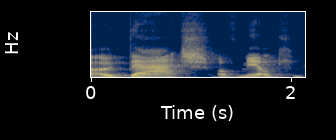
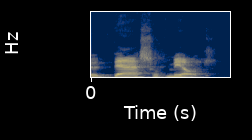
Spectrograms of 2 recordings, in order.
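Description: First: "dash" dragged out slowly; slow "a daash of milk"; overlong vowel. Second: "dash" with a quick short vowel. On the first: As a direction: stretch the vowel of "dash" wrongly. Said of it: "C'est pas a dash of milk". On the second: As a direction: keep "dash" short in "a dash of milk". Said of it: "c'est une voyelle courte". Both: Shown as a demonstration.

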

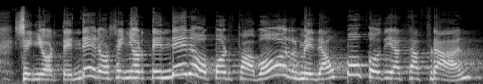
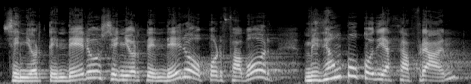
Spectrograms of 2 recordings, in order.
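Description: First: Shouting request. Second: Polite call, only a little raised; slightly raised voice. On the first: Garbancito shouts to the shopkeeper who saw nobody, high mock shout. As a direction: call out high to be noticed. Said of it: "Garbancito ya gritó". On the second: Garbancito asks the shopkeeper who didn't hear, slightly raised voice. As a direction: raise your voice a little to be heard. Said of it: "alzó un poco la voz". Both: A narrator's reading.

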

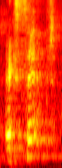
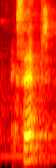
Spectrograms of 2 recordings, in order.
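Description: First: Accept? pitched high with a sharp rise; baffled rising question. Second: Said in the usual way. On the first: Acted. Rabbit repeating Bear's word, high and baffled. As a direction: squeak Accept? up high in disbelief. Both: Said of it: "said Rabbit".

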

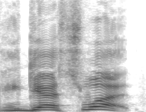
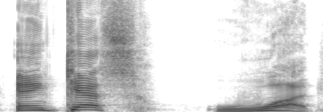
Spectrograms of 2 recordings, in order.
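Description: First: High, prompting teacher voice; imitating teacher. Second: Very slow, drawn-out GUESS WHAT, pitched up; imitating teacher. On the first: Health teacher announcing more to the class, high mock instructive voice. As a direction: pitch it up as a classroom lead-in. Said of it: "And she's like". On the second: Health teacher teasing the next revelation, very slow mock instructive voice. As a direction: stretch "guess what" into a long announcement. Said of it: "She says that".

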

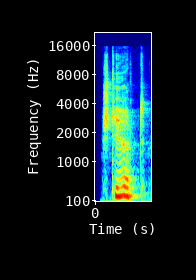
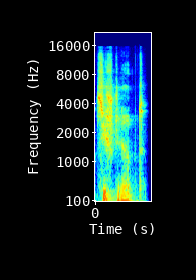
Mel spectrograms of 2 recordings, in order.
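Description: First: Put-on very high little child's voice; child's echo. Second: Low, subdued father's voice; lightly voiced dikegrave. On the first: Child repeats father's word, high little voice. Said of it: "wiederholte das Kind". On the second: Father tells child of the dying woman, low and subdued. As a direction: say it gently and lower. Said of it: "sagte der Deichgraf". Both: A narrator's reading.

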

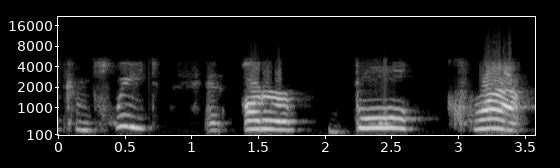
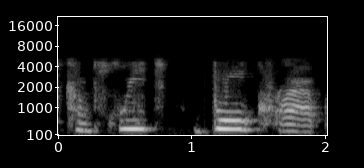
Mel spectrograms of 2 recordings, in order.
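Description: First: Bullcrap punched out louder, in two hard beats; drawn-out, weighty emphasis on bullcrap; stress on bullcrap. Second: Said in the usual way. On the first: Real, not acted. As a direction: hammer the word bullcrap with emphatic disgust. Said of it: "with a capital B".

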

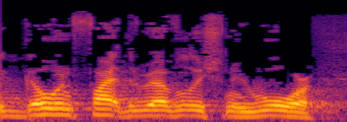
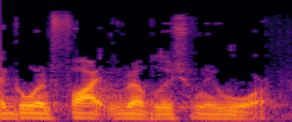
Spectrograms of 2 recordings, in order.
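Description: First: Said in the usual way. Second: Much lower, softer and fast, thrown away; low, limp battle cry. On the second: Retold or imitated. Dawes' ignored battle cry, low, soft and rushed. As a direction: let the rally call fall flat and mumbled.

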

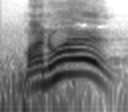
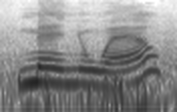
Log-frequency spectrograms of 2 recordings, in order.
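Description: First: "Manuel" loud and high as mahn-WEL, falling; emphatic correct pronunciation. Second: "Manuel" as MAN-yoo-el, softer and rising; American mispronunciation. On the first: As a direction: fire back "Manuel" the Spanish way, loudly. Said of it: "they pronounce my name good". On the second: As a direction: try "Manuel" unsurely as man-you-well. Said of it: "but in America". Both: Retold or imitated.

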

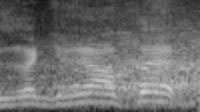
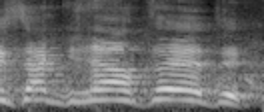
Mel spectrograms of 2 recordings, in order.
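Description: First: Said in the usual way. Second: Grattait stretched slow, pitched up, with a laugh; drawn-out emphasis. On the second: Shown as a demonstration. Remembering the itchy wool balaclavas, slow and laughing. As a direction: drag out ça grattait, higher and laughing. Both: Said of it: "Et Dieu, ça grattait".

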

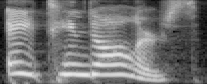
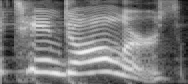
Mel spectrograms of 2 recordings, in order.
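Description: First: "eighteen dollars" read plainly; just note the price; stated price. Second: "Eighteen dollars" high and louder, aghast; shocked price. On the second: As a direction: cry out the price in disbelief. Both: Shown as a demonstration.

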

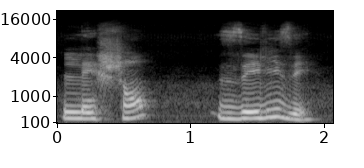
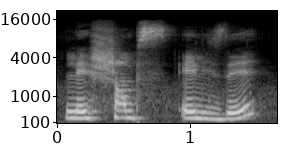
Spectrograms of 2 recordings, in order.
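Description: First: Les Champs-Élysées with no P, shon-zay-lee-zay, slow; silent P. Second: Les Champs-Élysées with the P sounded, champs-p-élysées; pronounced P. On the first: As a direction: drop the P in Champs-Élysées, slowly. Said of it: "It's les Champs-Élysées". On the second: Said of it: "The P is not pronounced". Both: Shown as a demonstration.

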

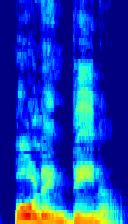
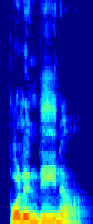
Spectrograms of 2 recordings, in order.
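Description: First: Polendina yelled very loud and slow, high; slow taunting bellow at Geppetto; drawn-out shouted insult. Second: Loud, high jeering yell of Polendina; jeering yell at Geppetto; shouted insult. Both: Acted.

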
